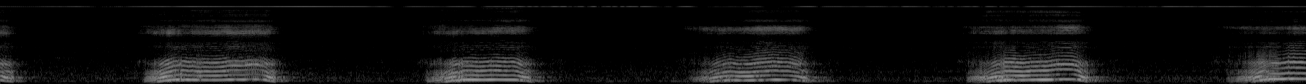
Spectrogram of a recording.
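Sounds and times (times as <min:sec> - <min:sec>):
pitched snoring: 0:00.0 - 0:00.3, 0:01.4 - 0:02.9, 0:04.2 - 0:05.5, 0:06.8 - 0:08.3, 0:09.6 - 0:11.1, 0:12.2 - 0:13.0.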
